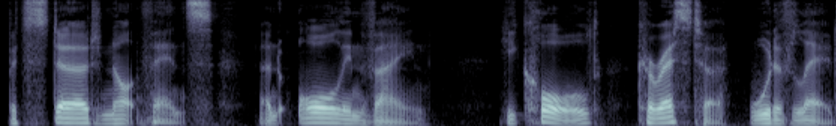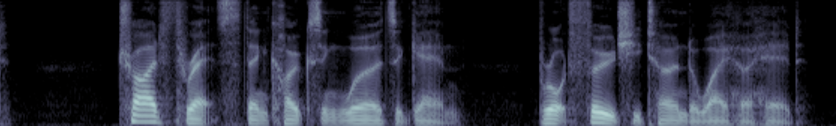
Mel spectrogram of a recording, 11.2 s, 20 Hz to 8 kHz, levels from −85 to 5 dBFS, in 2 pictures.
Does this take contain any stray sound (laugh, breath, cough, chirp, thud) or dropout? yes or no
no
